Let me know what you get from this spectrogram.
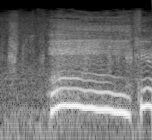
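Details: Very small one-eyed dog at the Loomade Hoiupaik animal shelter, a bit nervous while kept in the shelter; a single drawn-out, tonal whine holds steady for nearly a second and then sags slightly in pitch before a second whine begins.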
